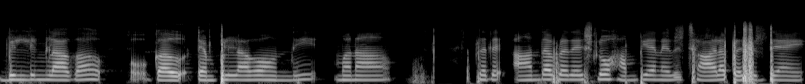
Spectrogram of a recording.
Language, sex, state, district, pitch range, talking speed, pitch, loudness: Telugu, female, Andhra Pradesh, Anantapur, 200-220 Hz, 110 wpm, 210 Hz, -23 LUFS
